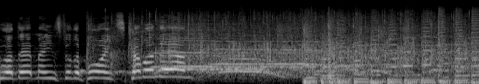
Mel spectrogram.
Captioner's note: cheering, applause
